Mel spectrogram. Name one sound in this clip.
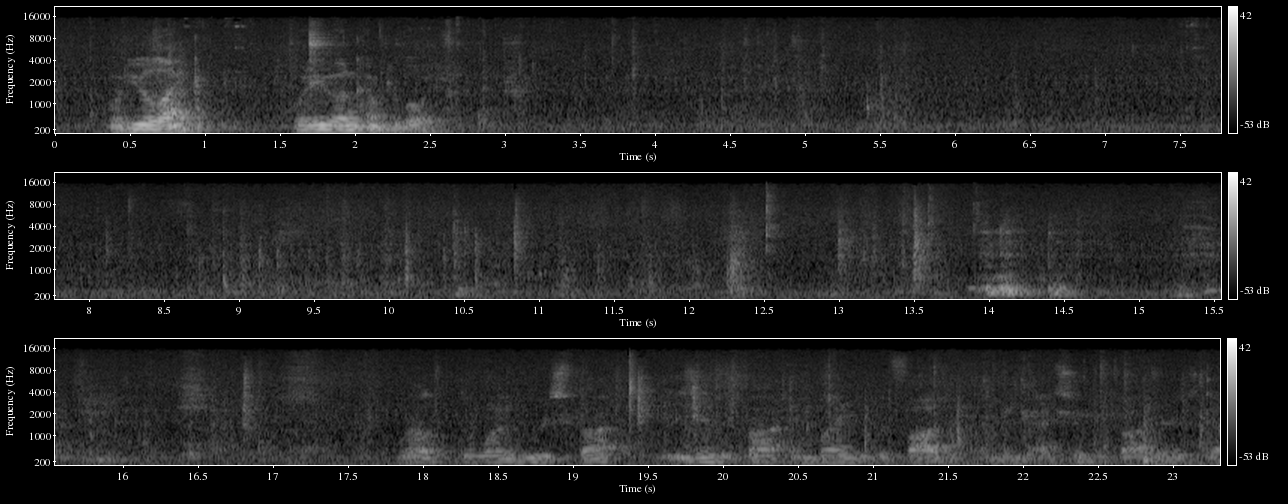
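A middle-aged man reads aloud calmly, close by, with long pauses.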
